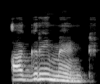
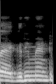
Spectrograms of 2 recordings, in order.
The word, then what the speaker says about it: agreement: अग्रीमेंट, ठीक है, आप इसको एग्रीमेंट भी पढ़ सकते हैं और अग्रीमेंट भी पढ़ सकते हैं।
